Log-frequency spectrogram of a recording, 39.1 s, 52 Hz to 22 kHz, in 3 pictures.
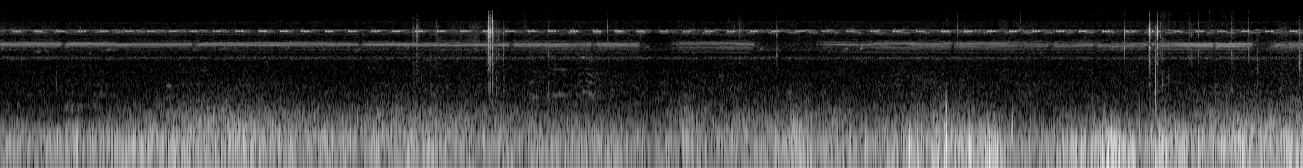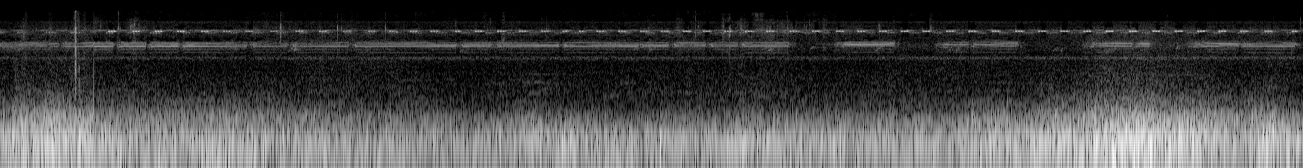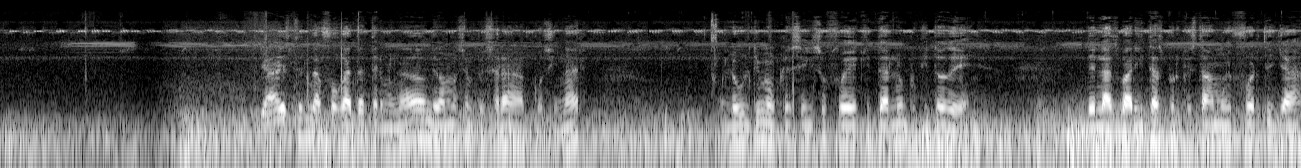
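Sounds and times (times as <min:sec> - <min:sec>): cricket high pulsing trill: 0:00.0 - 0:39.0
lower cricket song in phrases: 0:00.0 - 0:39.0
low rushing rumble: 0:27.6 - 0:39.0.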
